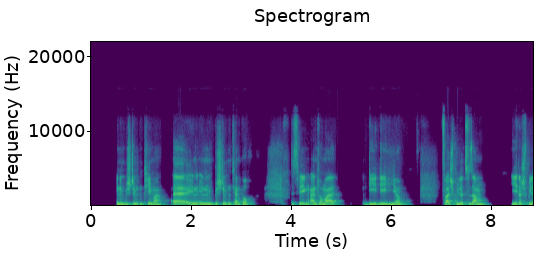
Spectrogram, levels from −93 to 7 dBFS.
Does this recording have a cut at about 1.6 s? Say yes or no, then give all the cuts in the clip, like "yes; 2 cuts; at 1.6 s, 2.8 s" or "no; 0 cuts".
no; 1 cut; at 4.0 s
